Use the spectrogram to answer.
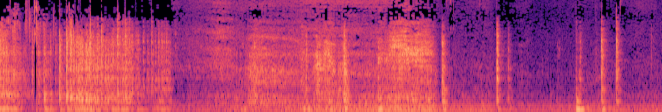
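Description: Dice clattering across a table during a tabletop board game, with two players rolling four dice each: a busy jumble of small hard clicks and knocks that thins out into a few sharp, separate clacks.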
